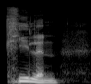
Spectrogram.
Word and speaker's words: Caoilfhionn: denn wie sonst sollte man einen Vornamen aussprechen, der C-A-O-I-L-F-H-I-O-N-N geschrieben wird, wenn nicht Keelan.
